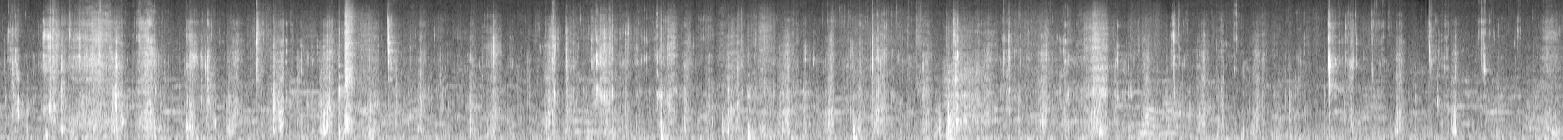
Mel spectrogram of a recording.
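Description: Close-up eating sounds: irregular crisp crunches and chewing as raw green vegetables and rice with curry are bitten and chewed, with wet mouth sounds between bites.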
